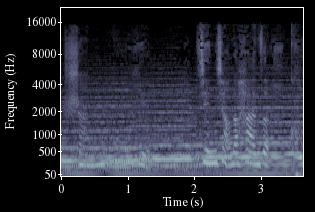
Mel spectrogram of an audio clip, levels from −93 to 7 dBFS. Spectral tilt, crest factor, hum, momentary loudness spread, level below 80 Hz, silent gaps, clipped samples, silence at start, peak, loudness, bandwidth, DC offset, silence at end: -4.5 dB/octave; 14 dB; none; 5 LU; -52 dBFS; none; under 0.1%; 0 s; -16 dBFS; -31 LUFS; 15.5 kHz; under 0.1%; 0 s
